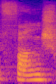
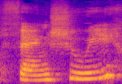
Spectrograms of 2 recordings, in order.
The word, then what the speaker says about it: feng shui: your Fiji and I'm here today doing a fun video for you so something a little new I want to give you a little bit of information about what funu is because that's a question I get asked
